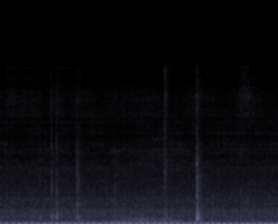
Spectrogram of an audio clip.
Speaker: all right so I heard the click of the the power supply that's good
